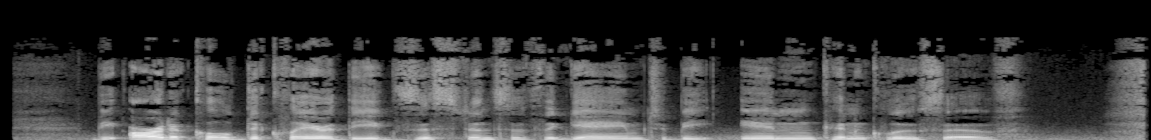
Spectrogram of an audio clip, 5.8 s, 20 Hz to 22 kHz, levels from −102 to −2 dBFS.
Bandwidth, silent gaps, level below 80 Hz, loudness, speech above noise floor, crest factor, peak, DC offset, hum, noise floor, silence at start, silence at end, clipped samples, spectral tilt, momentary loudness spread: 16.5 kHz; none; -56 dBFS; -20 LUFS; 23 dB; 20 dB; 0 dBFS; under 0.1%; none; -42 dBFS; 0.45 s; 0.05 s; under 0.1%; -5.5 dB/octave; 12 LU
